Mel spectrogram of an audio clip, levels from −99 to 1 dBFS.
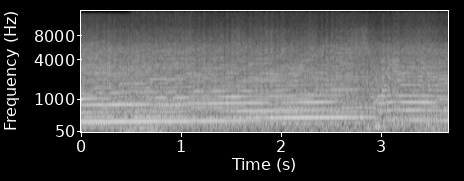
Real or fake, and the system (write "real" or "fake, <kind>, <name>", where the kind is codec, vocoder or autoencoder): real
